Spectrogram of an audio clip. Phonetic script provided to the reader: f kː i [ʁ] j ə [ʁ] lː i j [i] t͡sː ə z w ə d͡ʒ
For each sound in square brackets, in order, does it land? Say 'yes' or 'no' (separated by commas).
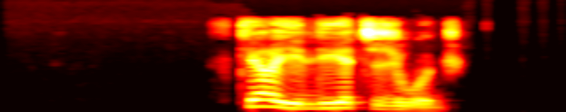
yes, no, no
